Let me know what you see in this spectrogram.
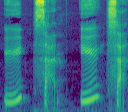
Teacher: that's two third tones, but when they're together, the first one sounds like a second tone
